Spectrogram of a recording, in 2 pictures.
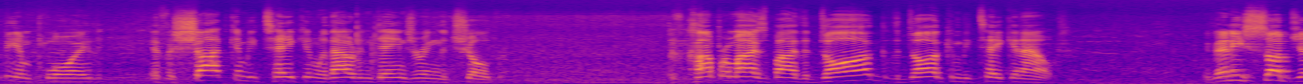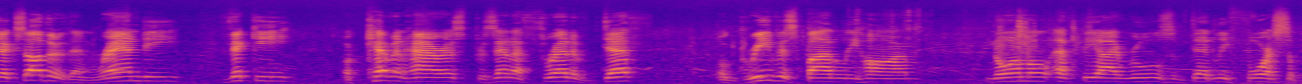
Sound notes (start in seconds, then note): none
